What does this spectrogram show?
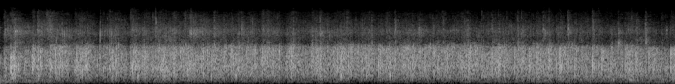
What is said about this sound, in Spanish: les pido a todos ustedes recibamos con un fuerte aplauso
